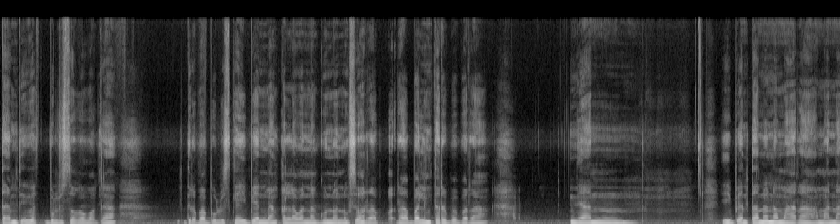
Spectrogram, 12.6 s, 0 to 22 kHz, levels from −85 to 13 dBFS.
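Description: No technical faults are audible.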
